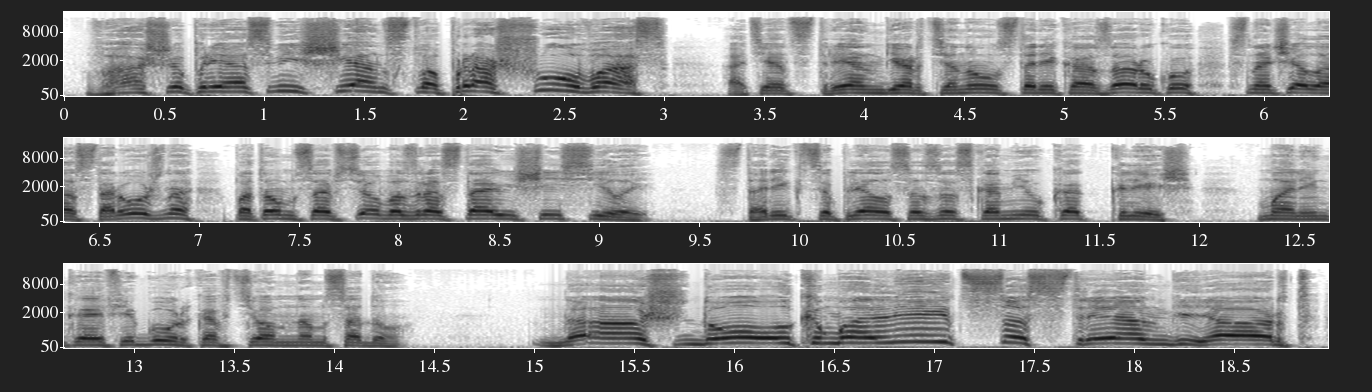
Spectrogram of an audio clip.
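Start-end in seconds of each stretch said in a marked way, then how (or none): 0.1-3.0 high, drawn-out entreaty; urgent pleading. A narrator's reading. Archivist begs the bishop on the bench, high urgent pleading. 15.0-18.9 put-on high, slow, insistent elderly cleric; stubborn old abbot. A narrator's reading. Old bishop refuses the archivist's plea, stubborn high wail. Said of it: "упрямо ответил аббат Анодис".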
